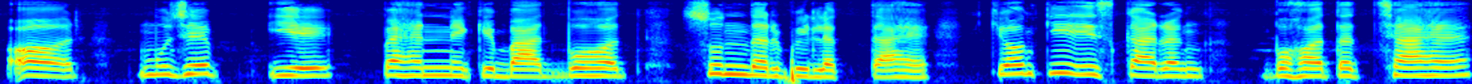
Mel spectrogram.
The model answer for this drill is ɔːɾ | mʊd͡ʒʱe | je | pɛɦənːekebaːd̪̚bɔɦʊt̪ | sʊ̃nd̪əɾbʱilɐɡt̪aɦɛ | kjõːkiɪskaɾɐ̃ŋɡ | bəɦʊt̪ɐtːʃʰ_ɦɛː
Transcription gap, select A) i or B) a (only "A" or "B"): B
